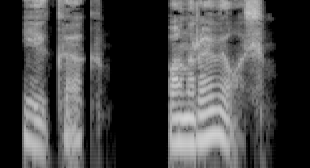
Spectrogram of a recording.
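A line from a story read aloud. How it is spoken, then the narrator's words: Velvety dragon voice. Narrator (Russian): бархатистым голосом спросил дракон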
